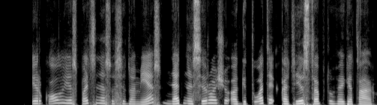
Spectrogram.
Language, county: Lithuanian, Vilnius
